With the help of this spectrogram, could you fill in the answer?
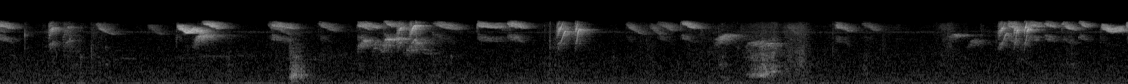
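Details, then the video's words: Hummingbird singing on and on without pause: rapid high-pitched chirps, twitters and short trills in uneven bursts, with a few lower descending notes mixed in and brief quiet gaps between phrases. "Kicau Burung Kolibri Ngocehnya Ngedyan Ra Leren Leren"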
